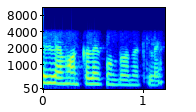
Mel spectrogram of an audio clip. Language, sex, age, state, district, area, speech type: Malayalam, female, 18-30, Kerala, Palakkad, rural, conversation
